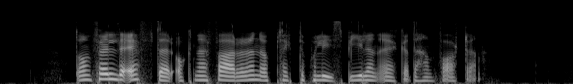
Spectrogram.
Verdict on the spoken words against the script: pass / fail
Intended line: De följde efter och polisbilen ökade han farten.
fail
